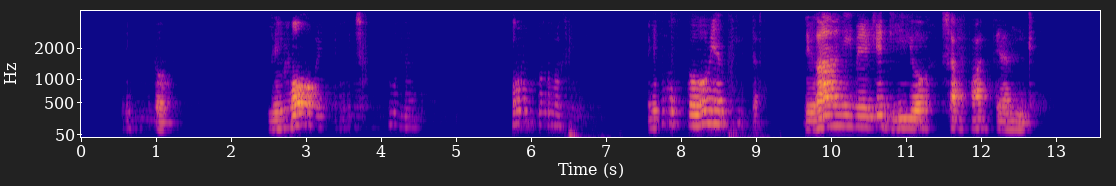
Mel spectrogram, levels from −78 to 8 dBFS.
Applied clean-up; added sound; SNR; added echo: neural mask model DeepFilterNet 3.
